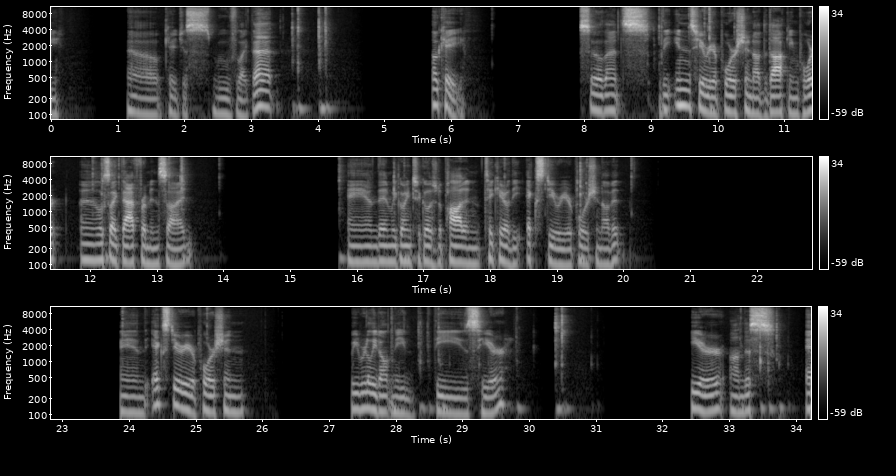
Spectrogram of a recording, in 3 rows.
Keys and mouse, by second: 2.2-3.4 drag, 6.8-9.1 middle drag, 9.7 shift+middle click, 10.4-12.2 middle drag, 12.5 shift+middle click, 14.1-15.3 middle drag, 15.5 shift+middle click, 16.7 Tab, 17.7 click, 18.3 middle click, 20.2 middle click, 21.0 middle click, 22.1-24.0 middle drag, 25.3-26.4 middle drag, 27.4 alt+click, 28.8 alt+click, 29.4 alt+click, 30.5 Delete, 32.2 alt+click, 32.9 alt+click, 33.6 2, 34.0 click.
